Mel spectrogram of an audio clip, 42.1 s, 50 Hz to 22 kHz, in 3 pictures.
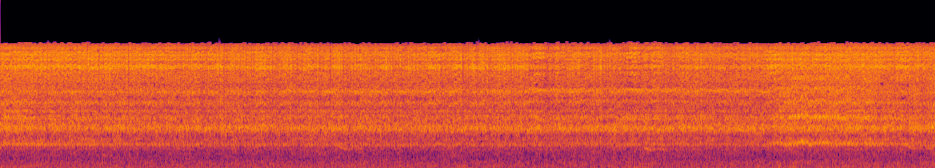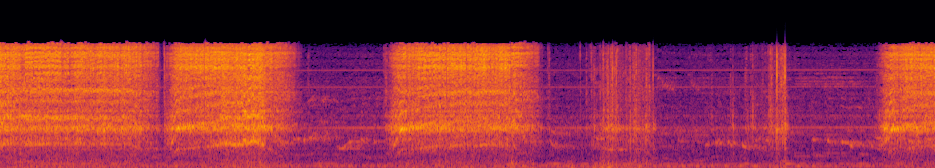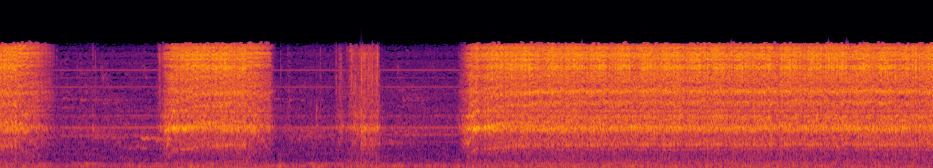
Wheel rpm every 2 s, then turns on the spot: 160, 160, 160, 160, 160, 160, 160, 150, 110, 30, 110, 10, 10, 60, 30, 70, 10, 70, 160, 160, 160.
22-24 28-30 32-34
